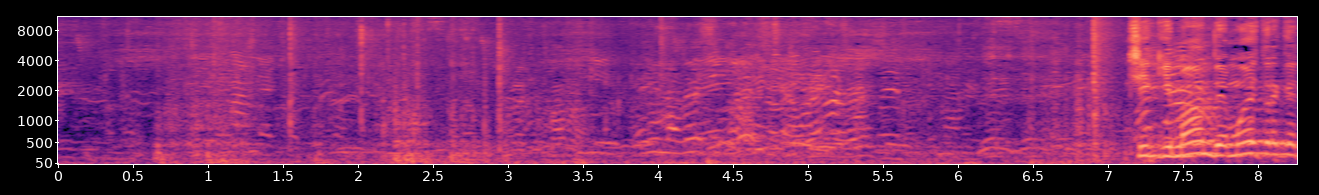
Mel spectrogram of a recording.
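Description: A group of children chatter and shout outdoors.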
